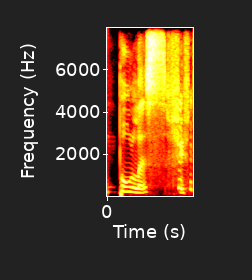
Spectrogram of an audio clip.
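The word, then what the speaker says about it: POULS15: quand vous l'écrivez, c'est important de prononcer Poolless 15. Oui. C'est vraiment important, c'est comme ça que ça se prononce.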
